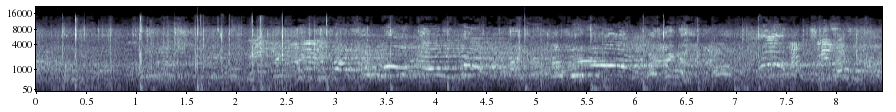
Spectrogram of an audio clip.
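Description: Basketballs dribbled on a hardwood gym floor, several balls at once bouncing in an irregular, overlapping patter.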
